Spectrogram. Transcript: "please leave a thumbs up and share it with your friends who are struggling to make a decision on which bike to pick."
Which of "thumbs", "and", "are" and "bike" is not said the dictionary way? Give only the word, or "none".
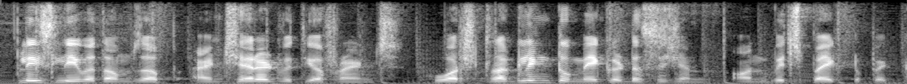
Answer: thumbs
